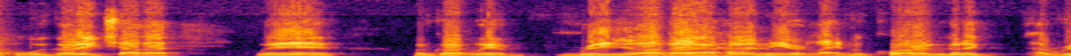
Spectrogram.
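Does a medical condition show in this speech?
No.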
